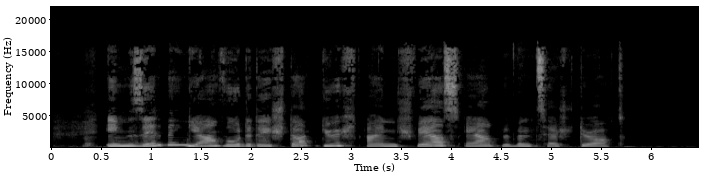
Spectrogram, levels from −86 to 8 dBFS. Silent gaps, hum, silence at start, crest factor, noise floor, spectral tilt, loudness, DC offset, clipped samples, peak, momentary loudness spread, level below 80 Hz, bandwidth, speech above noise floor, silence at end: none; none; 0.35 s; 22 dB; -76 dBFS; -3 dB/octave; -36 LUFS; under 0.1%; under 0.1%; -16 dBFS; 11 LU; -70 dBFS; 16.5 kHz; 39 dB; 0.7 s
